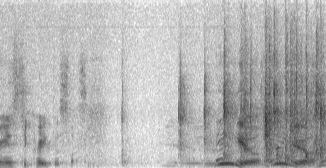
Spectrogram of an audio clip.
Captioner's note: applause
